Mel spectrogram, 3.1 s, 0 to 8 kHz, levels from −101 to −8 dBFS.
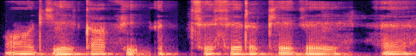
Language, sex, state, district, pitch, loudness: Hindi, male, Himachal Pradesh, Shimla, 120 Hz, -20 LUFS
